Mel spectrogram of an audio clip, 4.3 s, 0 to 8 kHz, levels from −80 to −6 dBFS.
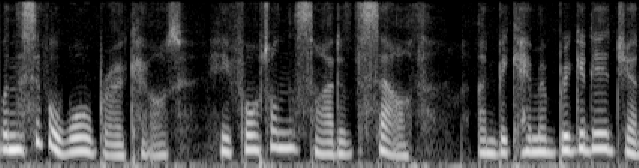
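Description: A speech recording carried over a call link. Nothing reaches above 8 kHz, which fits a wideband codec such as G.722. From 2.98 to 3.08 s, a 100 ms stretch of background is replaced by comfort noise. The real room sound gives way to a smooth, featureless hiss. It sits about 3 dB lower than the background around it, which itself is about 31 dB below the speech. The likely cause is discontinuous transmission. The sender stopped sending, and the receiver filled the gap with synthetic noise.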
